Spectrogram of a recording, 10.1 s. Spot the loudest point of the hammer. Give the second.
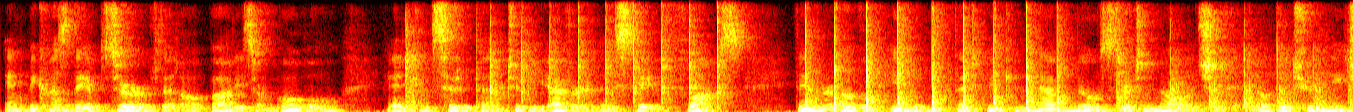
7 s.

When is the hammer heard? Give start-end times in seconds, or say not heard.
3.0-10.1.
